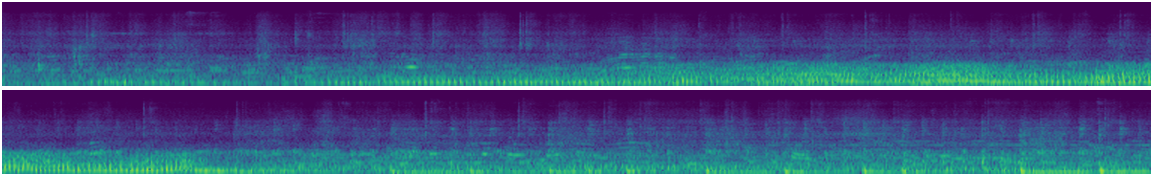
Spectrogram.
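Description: Busy street-market sound with people talking, and a motorcycle engine running loudly past through the middle. Music with a steady bass line comes in near the end.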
